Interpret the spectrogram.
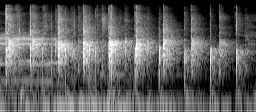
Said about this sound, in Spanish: Nada más, eso, un aplauso para ellos.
